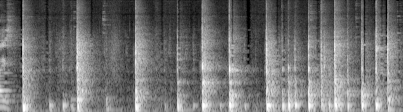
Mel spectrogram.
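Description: A hand repeatedly striking the lid of a small wooden crate to knock it loose, with a rapid, uneven run of sharp knocks that come closer together toward the end.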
